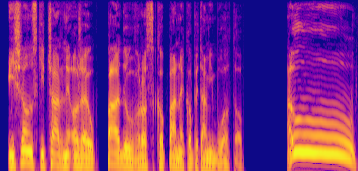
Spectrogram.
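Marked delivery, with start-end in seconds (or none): 4.3-5.3 sharp, very high, louder cry of dismay; pained cry. Acted. Both armies see the eagle fall, pained cry. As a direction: let out a stricken cry as the banner falls. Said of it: "wydobyło się z piersi po obu stronach".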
